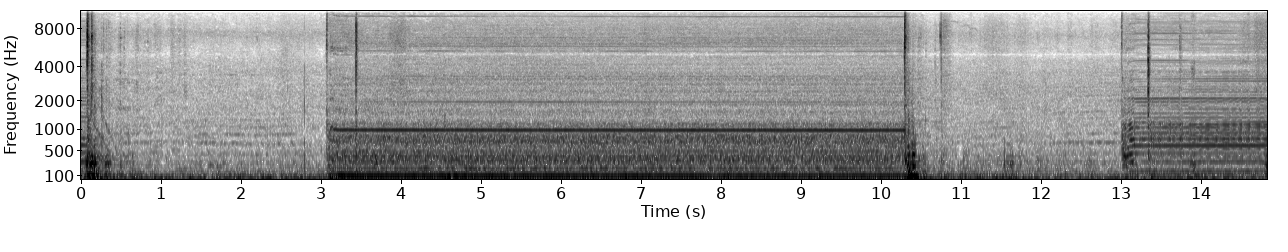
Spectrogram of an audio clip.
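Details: 2019 Mustang GT with Fore Innovations fuel system: steady high whine for about seven seconds over a low hum, then cuts off; rough-sounding bad fuel pump.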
